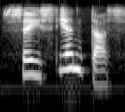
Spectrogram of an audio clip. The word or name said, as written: seiscientas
